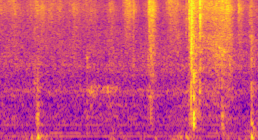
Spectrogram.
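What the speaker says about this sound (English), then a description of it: "Next, you will want to shuffle your deck to the best you can" A deck of Vanguard trading cards being shuffled by hand: a few quick, crisp riffling bursts with soft papery clatter between them, close and fairly quiet.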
